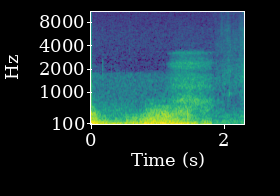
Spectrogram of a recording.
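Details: Soft, low whooshing breath without wheeze, heard through an Eko electronic stethoscope on the front of the chest; the overlaid sound is edited: normal breath sounds.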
